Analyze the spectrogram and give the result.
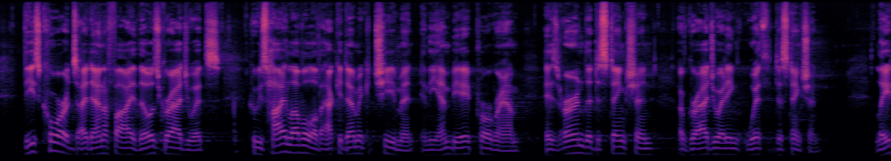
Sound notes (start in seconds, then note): none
